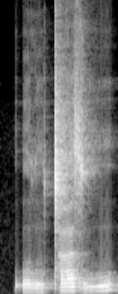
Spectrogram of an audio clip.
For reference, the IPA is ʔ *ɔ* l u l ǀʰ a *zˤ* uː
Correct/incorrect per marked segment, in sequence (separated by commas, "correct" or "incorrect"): incorrect, incorrect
